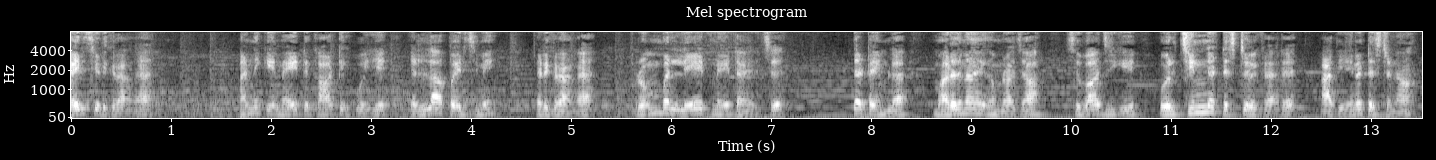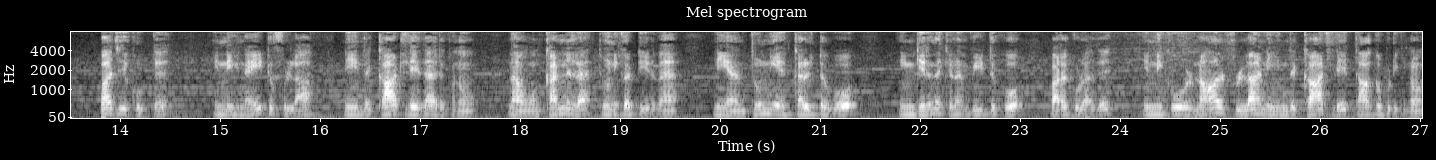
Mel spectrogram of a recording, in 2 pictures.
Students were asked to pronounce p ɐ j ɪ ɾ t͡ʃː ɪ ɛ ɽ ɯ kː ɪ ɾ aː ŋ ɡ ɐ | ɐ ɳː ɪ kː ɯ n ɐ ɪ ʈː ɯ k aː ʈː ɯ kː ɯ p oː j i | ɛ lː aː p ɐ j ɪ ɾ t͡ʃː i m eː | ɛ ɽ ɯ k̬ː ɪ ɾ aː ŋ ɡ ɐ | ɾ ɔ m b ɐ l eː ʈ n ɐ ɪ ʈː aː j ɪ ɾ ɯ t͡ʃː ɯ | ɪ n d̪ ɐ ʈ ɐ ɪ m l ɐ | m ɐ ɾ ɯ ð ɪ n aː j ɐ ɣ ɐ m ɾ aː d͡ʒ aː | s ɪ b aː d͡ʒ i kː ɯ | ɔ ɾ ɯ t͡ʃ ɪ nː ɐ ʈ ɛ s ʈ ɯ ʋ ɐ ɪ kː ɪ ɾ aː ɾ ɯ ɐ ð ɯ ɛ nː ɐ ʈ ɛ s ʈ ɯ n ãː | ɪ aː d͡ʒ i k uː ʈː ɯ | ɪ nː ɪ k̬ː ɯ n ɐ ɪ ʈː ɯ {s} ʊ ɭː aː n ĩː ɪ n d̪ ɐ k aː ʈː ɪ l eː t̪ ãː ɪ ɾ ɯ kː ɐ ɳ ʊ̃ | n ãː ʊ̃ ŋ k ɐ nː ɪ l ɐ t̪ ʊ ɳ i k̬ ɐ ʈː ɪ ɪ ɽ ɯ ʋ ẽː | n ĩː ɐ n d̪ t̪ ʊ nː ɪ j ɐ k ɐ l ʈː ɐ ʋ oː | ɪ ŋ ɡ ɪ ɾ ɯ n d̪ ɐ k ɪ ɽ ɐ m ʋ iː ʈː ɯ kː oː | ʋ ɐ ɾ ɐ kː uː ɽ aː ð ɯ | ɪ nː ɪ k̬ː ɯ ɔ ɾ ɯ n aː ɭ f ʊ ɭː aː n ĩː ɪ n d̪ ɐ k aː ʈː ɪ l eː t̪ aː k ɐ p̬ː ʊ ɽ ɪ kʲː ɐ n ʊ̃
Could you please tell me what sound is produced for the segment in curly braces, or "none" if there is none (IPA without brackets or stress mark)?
f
